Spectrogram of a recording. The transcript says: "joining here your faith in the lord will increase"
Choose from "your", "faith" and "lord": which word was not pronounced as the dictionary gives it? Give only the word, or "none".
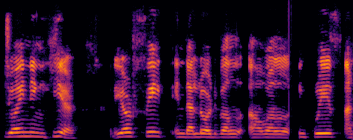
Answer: faith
